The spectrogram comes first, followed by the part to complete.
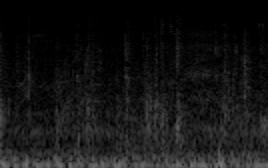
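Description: Footsteps on loose gravel: a string of soft, irregular clicks over a low, steady outdoor rumble.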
